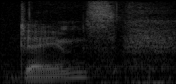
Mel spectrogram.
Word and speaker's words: JMES: with um James investment jmes so we pronounce it James we are a very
